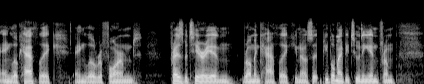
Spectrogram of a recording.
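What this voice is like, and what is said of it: Midwestern American accent. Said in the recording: “I've been told I have a Midwest accent ... I guess I sound like people in Kellogg's commercials”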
